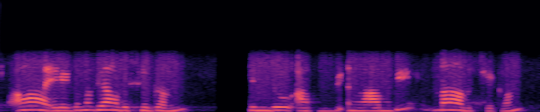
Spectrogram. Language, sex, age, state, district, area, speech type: Sanskrit, female, 18-30, Kerala, Thrissur, rural, conversation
